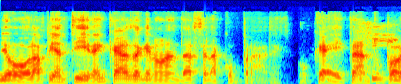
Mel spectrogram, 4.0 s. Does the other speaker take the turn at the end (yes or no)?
yes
